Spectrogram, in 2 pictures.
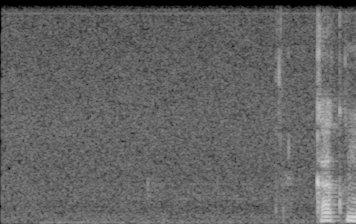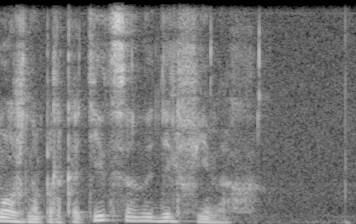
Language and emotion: Russian, neutral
